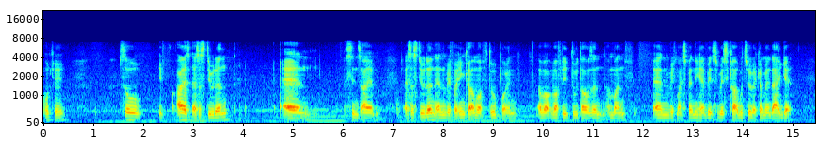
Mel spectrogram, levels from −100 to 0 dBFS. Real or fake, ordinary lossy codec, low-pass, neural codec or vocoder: real; none; 7.2 kHz; none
